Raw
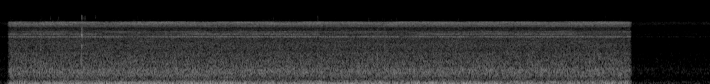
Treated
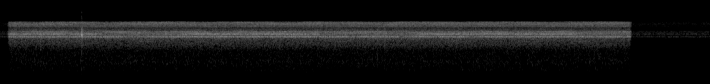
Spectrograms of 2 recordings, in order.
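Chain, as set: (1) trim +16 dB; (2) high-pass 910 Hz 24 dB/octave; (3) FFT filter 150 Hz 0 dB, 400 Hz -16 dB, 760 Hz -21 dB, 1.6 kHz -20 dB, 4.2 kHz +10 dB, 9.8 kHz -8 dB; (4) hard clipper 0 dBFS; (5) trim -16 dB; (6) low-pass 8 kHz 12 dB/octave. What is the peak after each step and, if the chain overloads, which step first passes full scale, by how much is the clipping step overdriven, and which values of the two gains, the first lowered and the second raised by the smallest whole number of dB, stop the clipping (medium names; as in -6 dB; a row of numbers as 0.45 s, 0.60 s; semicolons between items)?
+2.0 dBFS, +0.5 dBFS, +4.0 dBFS, 0.0 dBFS, -16.0 dBFS, -15.0 dBFS; step 1, 4.0 dB; step 1 +12 dB, step 5 -12 dB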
